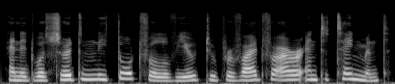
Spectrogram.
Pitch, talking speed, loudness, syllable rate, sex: 205 Hz, 180 wpm, -17 LUFS, 5.3 syllables/s, female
